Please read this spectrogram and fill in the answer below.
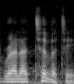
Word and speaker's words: relativity: 可是现在变成是一个抽象化名词，念成 relativity。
